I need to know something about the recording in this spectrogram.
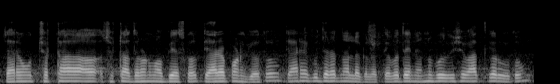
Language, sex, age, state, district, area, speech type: Gujarati, male, 30-45, Gujarat, Rajkot, rural, spontaneous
